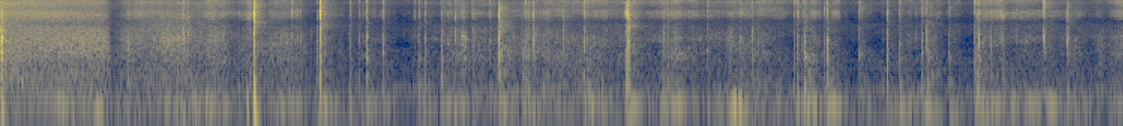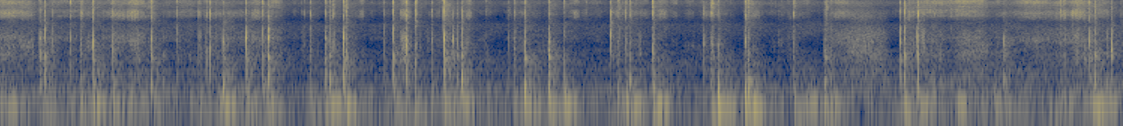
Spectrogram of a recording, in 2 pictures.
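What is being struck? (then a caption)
Paper sticky-note pad. Long pink acrylic nails tap on a stack of pastel paper sticky notes and tabs held in an open cardboard booklet. There are many quick, dry clicks and light scratchy taps in an uneven patter over a low, steady hum, each tap dying away almost at once.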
